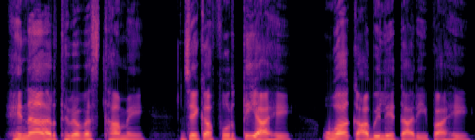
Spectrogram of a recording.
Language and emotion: Sindhi, neutral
